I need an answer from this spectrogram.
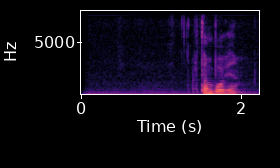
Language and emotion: Russian, neutral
